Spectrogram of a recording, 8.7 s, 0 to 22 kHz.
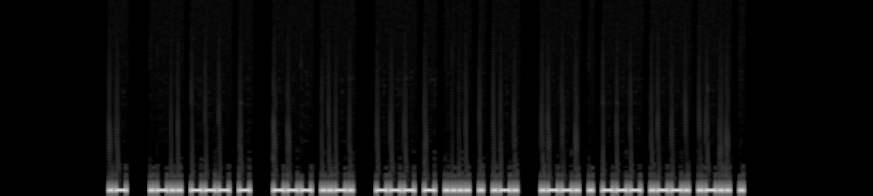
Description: Morse code, heard as a keyed tone, about 34 wpm, 700 Hz. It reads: A LOT OF OTHER PEOPLE
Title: Sets of 5 Words Encore2 35wpm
